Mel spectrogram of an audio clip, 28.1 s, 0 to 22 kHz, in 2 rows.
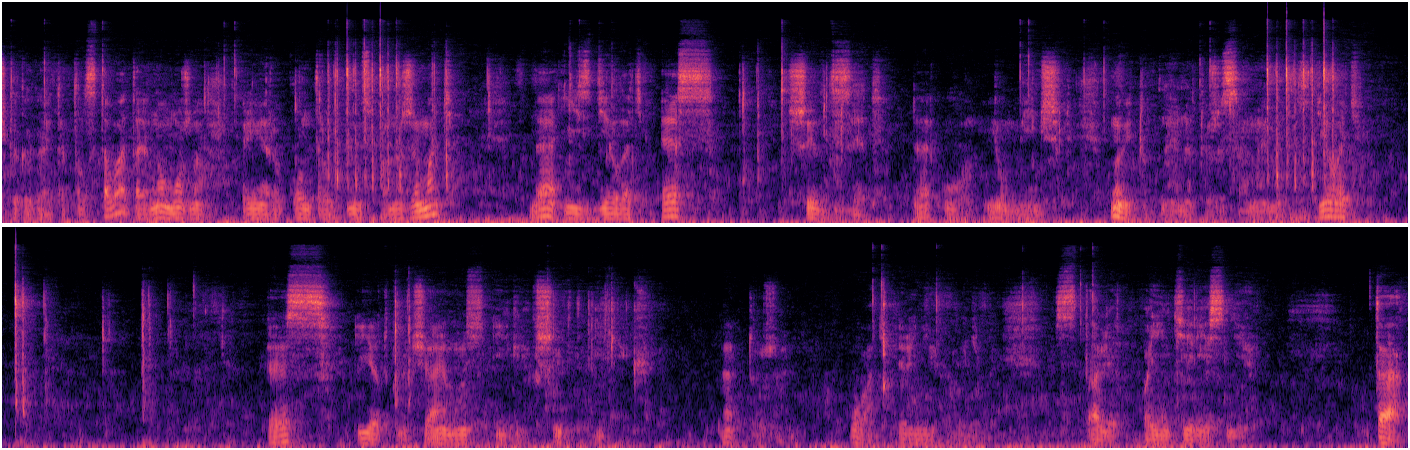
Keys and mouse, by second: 0.1 middle click, 0.9 right click, 2.2 right click, 3.3-4.9 ctrl+KP_Add, 5.8 shift+click, 8.0 shift+s, 11.0 middle click, 12.0 click, 12.7-14.5 ctrl+KP_Add, 15.5 ctrl+KP_Subtract, 18.0 s, 23.5 middle click, 24.8 right click.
